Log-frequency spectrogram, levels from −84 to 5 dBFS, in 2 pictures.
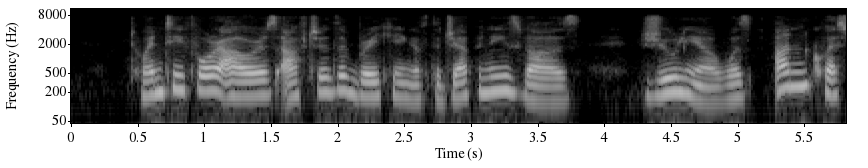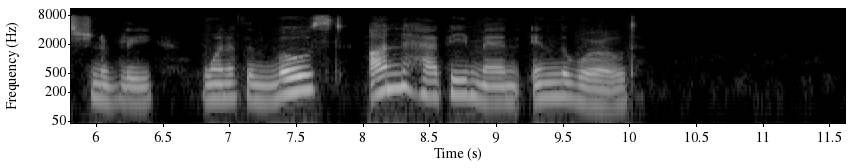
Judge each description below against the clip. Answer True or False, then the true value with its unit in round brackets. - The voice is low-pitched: False (165 Hz)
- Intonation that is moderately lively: False (5.9 semitones)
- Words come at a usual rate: False (115 wpm)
